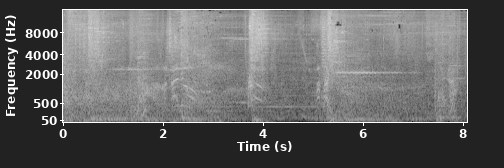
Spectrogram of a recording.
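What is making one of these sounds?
Game characters clash with hits and impacts.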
